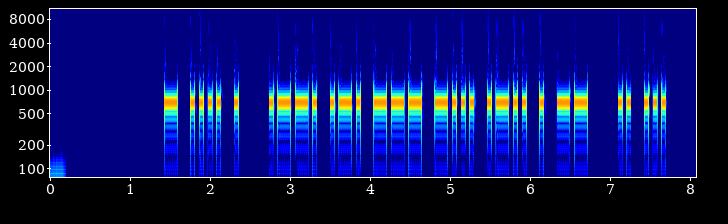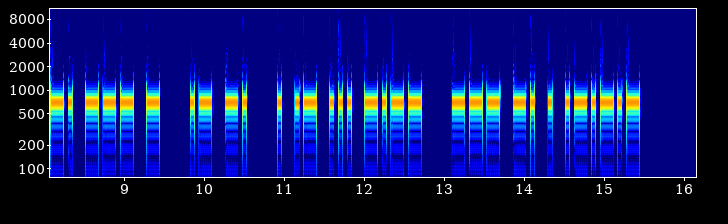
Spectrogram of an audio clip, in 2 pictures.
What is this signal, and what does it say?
Morse code, heard as a keyed tone, about 22 wpm, 700 Hz. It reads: THE PROBLEM IS NOT AN EASY ONE.
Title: Sentences from Top 1000 Words - Review Part 2 - 22wpm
